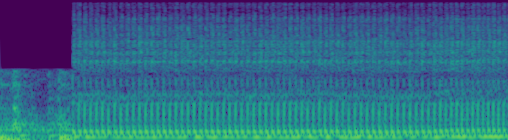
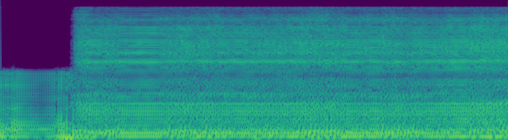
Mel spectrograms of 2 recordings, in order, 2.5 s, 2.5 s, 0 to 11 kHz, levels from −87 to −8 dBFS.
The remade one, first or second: second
